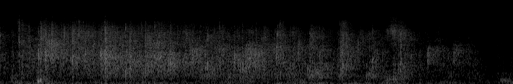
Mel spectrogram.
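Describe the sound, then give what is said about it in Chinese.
Warm audience applause, a dense, steady wash of many hands clapping that holds for about five seconds before tapering slightly at the end. “好，我们再次给他们热烈掌声，好不好？”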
